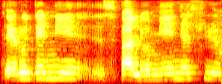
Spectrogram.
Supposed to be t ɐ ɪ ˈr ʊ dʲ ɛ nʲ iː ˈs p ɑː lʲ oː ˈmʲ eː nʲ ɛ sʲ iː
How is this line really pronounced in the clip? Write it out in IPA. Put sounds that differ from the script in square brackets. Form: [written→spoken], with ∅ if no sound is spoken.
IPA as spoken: t ɐ ɪ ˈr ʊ dʲ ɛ nʲ iː ˈs p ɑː lʲ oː ˈmʲ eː nʲ ɛ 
